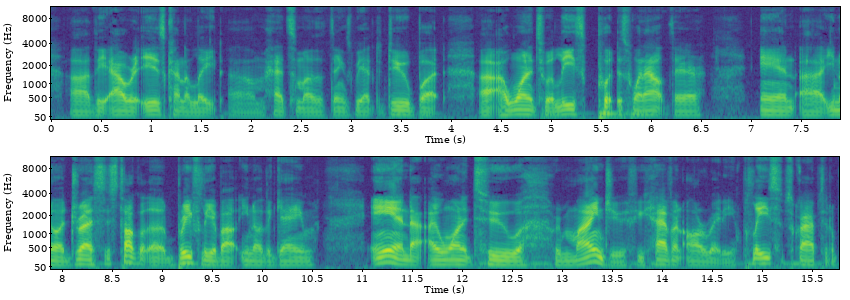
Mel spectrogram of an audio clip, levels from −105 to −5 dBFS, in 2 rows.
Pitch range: 80-95 Hz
